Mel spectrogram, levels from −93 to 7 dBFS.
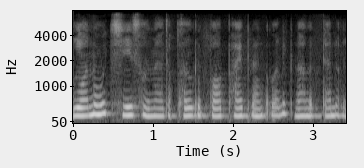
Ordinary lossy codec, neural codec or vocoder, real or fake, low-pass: none; codec, 16 kHz, 1 kbps, FunCodec, trained on LibriTTS, 50 frames a second; fake; 7.2 kHz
